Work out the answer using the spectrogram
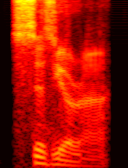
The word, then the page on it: caesura: British English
